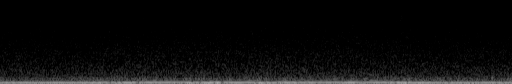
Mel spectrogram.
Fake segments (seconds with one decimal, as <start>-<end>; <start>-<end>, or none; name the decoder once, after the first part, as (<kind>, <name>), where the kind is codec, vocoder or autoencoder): 1.0-4.1 (vocoder, Vocos)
